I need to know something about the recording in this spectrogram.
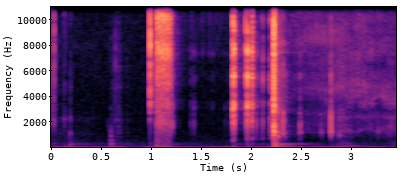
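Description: A metal can's tab clicks and the can hisses open.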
